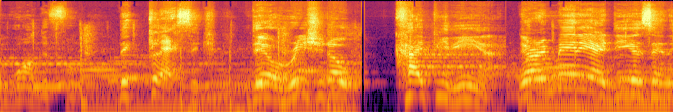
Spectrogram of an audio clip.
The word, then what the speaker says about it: caipirinha: Caipirinha, pronounced caipirinha, is Brazilian national cocktail.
